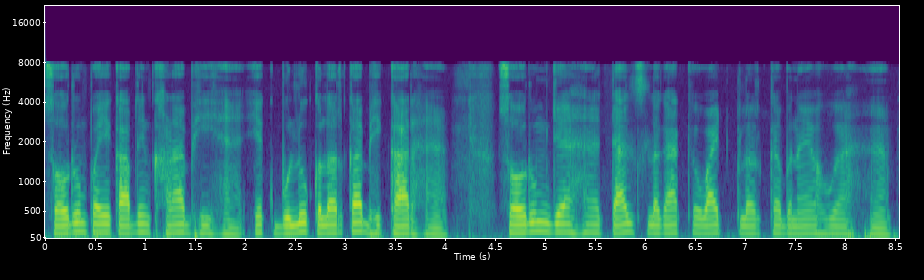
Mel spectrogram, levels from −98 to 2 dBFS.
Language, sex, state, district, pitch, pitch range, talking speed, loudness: Hindi, male, Jharkhand, Palamu, 130 Hz, 120-135 Hz, 180 wpm, -18 LUFS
